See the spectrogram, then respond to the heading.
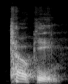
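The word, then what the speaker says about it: Thoky: pronounce your last name Toki but it's spelled t h o k y the H is silent okay I'm sorry I just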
